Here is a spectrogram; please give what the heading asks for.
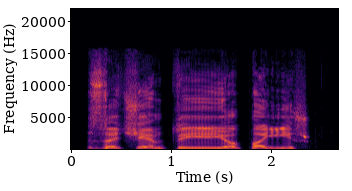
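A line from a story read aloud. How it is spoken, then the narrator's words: Plain. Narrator (Russian): спросил Гордей Евстратыч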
